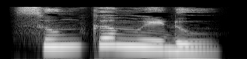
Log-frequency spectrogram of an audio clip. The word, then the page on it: ಸುಂಕಂವಿಡು: kannada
